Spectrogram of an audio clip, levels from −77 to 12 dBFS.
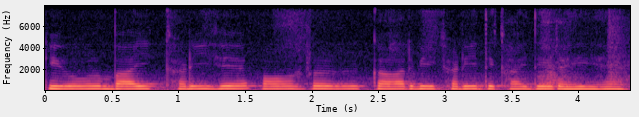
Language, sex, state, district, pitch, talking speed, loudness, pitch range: Hindi, female, Uttar Pradesh, Jyotiba Phule Nagar, 230 Hz, 180 wpm, -15 LUFS, 225-230 Hz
